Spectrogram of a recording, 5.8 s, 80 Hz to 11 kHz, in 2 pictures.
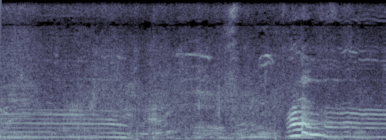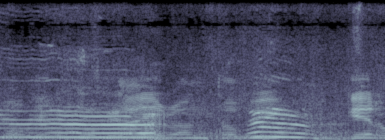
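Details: Sled dog at a husky sledding tour kennel in Ogre, Latvia, in winter at about -13°C. One long, steady, mid-pitched howl is held for several seconds, with short yelping whines breaking in. People talk quietly nearby.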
